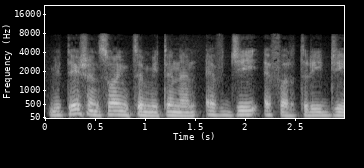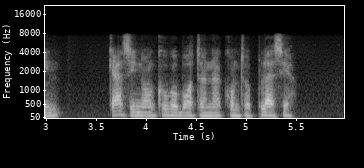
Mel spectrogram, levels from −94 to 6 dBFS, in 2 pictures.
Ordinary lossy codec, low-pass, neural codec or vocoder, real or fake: none; none; codec, 16 kHz, 0.4 kbps, LongCat-Audio-Codec; fake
